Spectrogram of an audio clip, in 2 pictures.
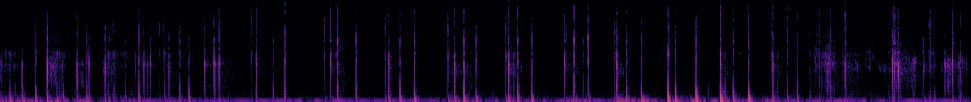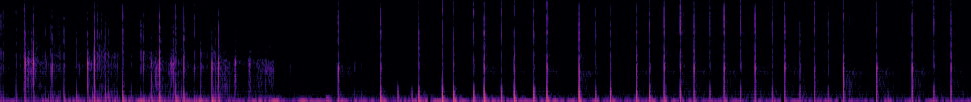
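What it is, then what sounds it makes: Painted wooden box. Fingernails and fingertips tap and scratch quickly over a small, hollow, red-painted wooden box with a decorated lid. The result is a dense stream of dry, crackly clicks and scrapes, each with a soft, hollow low thump under a bright tick, dying away at once with no ring.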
